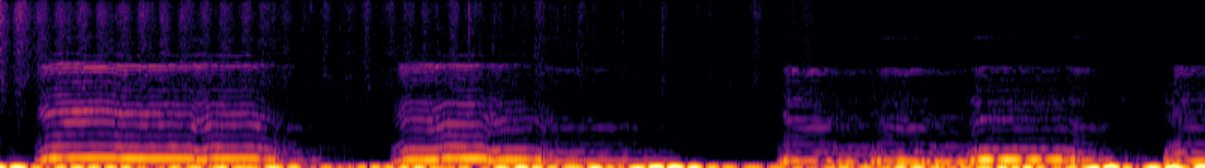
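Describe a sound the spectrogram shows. Hand drums are struck with sticks in a quick, steady rhythm.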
